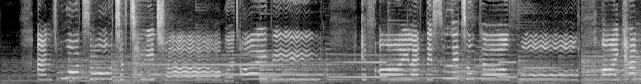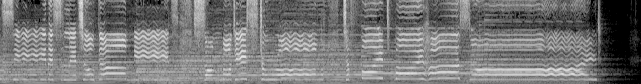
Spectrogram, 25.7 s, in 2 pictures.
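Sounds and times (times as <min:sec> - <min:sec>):
guide vocals: 0:01.0 - 0:25.0.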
